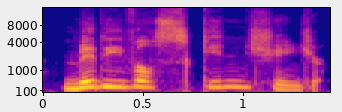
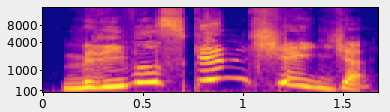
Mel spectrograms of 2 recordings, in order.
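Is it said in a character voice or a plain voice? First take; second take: plain voice; character voice. First: It is said in the speaker's ordinary voice. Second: It is said in a put-on Midwestern character voice. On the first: The speaker calls it wrong. "Oh, no, I'm sorry. I need to do a B O O voice" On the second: The speaker calls it right. "He's got kind of that Midwestern flair to him"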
